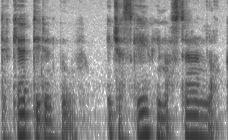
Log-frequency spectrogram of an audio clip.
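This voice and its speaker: A man with a non-native accent, a dark, mellow tone, a somewhat breathy quality and flat, monotone delivery. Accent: non-native accent, self-described as poor. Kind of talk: ASMR audiobook reading.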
